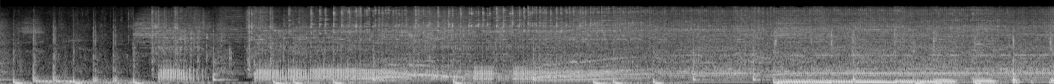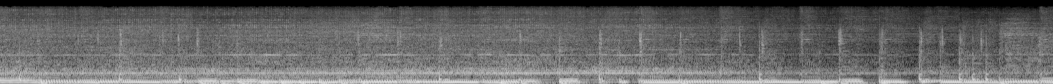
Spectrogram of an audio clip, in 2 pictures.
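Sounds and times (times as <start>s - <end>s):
background music with bassline: 0.0s - 21.0s
leaf blower engine running: 1.4s - 21.0s.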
